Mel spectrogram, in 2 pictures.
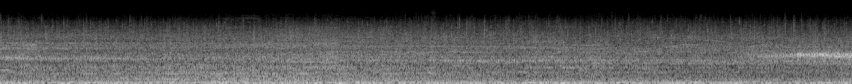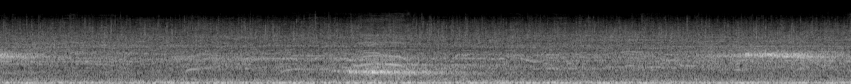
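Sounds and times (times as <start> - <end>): dense steady rumble: 0.0 - 17.0
faint wavering high tones: 11.6 - 14.6.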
